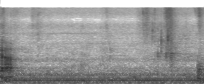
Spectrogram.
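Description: Tarot cards handled by hand on a paper chart, with a soft brush of card against paper about one and a half seconds in, over a steady low hum.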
